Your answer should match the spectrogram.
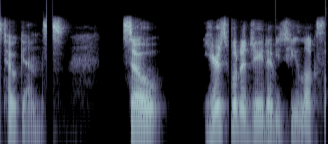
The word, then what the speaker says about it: JWT: token or a jwt you might hear them pronounced as jot i personally just like to say jwt but you'll hear them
